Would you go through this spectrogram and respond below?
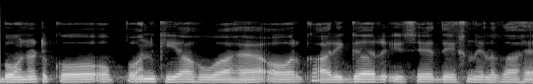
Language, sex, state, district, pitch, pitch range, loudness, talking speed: Hindi, male, Delhi, New Delhi, 115 Hz, 115-120 Hz, -16 LUFS, 145 wpm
